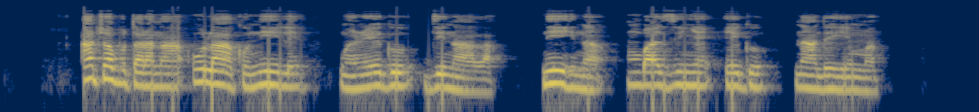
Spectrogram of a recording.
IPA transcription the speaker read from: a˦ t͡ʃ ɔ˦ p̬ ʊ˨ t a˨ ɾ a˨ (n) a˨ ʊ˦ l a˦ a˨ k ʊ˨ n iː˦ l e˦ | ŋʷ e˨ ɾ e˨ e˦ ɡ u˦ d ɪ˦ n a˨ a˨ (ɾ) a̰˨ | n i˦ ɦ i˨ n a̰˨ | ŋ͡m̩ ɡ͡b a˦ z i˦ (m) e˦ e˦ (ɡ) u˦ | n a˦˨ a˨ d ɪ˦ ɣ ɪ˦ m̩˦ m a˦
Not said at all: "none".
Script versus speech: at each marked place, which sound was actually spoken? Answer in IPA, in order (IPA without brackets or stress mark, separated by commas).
n, l, ɲ, ɡ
